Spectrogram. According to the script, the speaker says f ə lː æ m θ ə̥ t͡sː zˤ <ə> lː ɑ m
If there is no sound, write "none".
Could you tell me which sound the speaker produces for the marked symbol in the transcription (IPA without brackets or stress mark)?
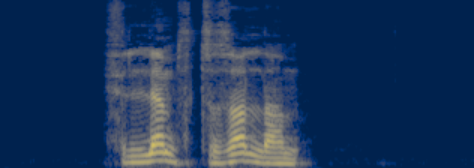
ɑ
